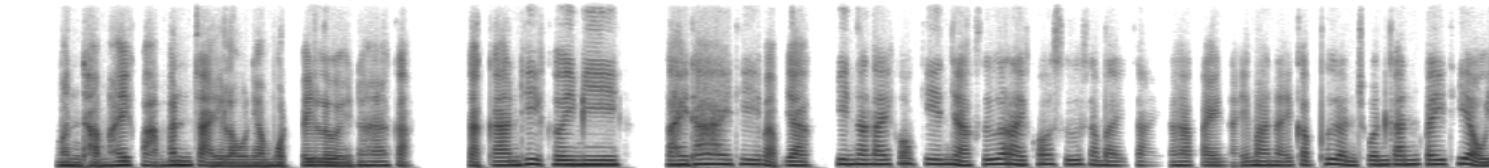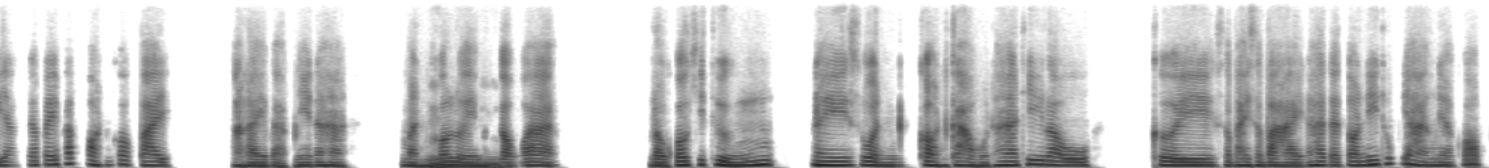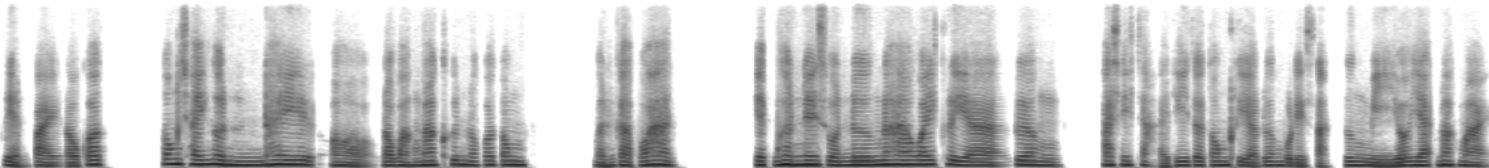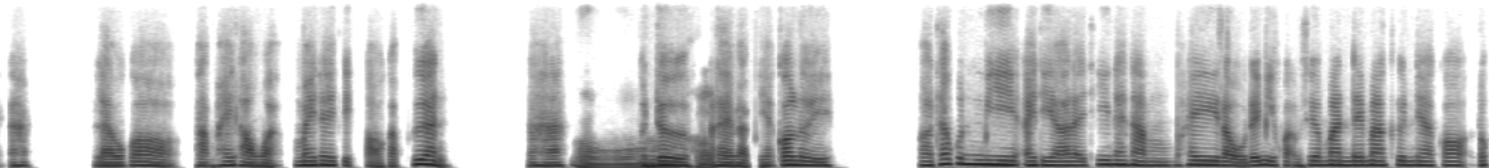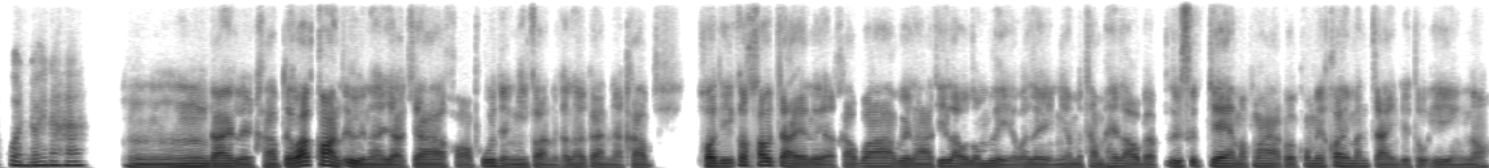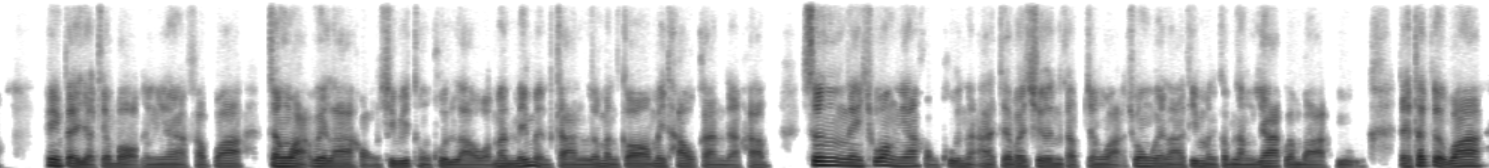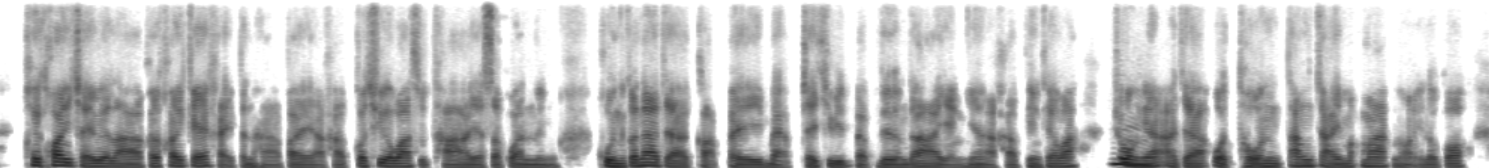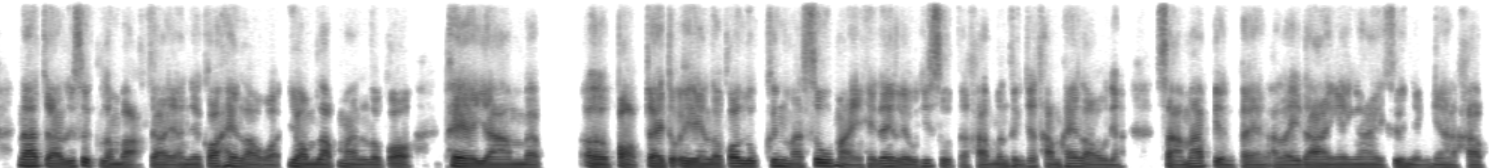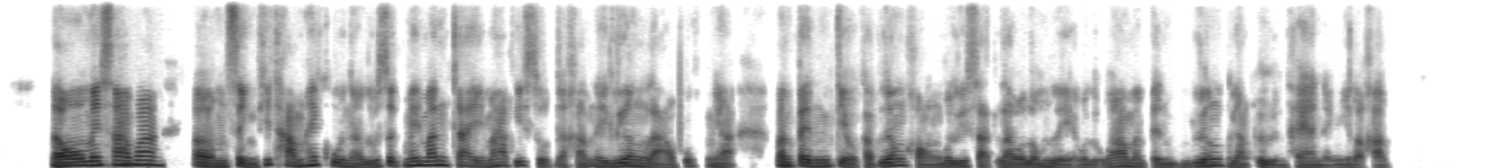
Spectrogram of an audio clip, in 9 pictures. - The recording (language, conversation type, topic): Thai, advice, ฉันจะยอมรับการเปลี่ยนแปลงในชีวิตอย่างมั่นใจได้อย่างไร?
- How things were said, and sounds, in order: other background noise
